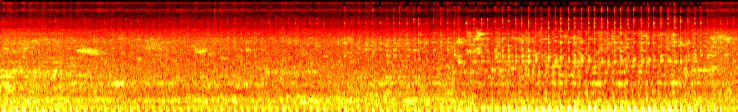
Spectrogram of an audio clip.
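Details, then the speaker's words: Honda Beat Pop two-stroke just started after engine rebuild (scored cylinder and old piston replaced; scanner reset done): starts easily, even quick putter with regular firing pulses, swelling slightly near the end; running normally and smoothly. "Oke motor hidup normal hidupnya mudah ya teman-teman"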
